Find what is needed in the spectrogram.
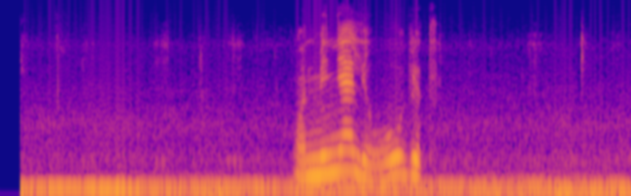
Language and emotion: Russian, positive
